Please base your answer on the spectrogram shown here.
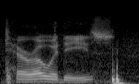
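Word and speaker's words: Pteroides: we saw may be teroidies beginning with silent p p t e r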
